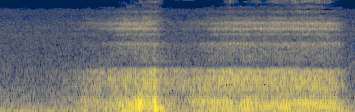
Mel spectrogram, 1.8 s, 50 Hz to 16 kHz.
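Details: Sleeping Jack Russell Terrier, in a household whose dogs include older ones, with light level-1 snoring: a single soft breath with a brief fluttering snort in the middle; recording may be quiet.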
